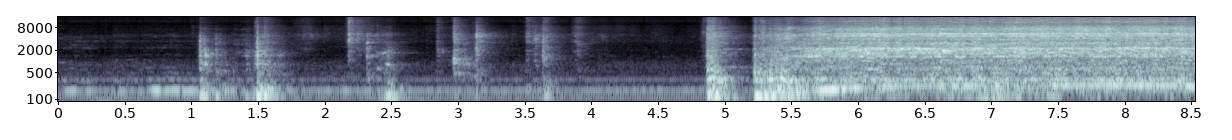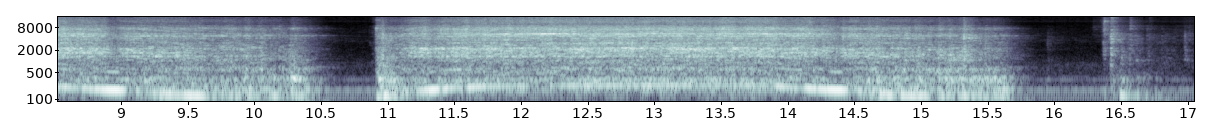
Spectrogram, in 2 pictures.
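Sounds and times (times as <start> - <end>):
electric blender running: 4.9 - 15.9.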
